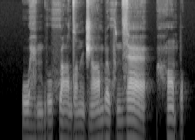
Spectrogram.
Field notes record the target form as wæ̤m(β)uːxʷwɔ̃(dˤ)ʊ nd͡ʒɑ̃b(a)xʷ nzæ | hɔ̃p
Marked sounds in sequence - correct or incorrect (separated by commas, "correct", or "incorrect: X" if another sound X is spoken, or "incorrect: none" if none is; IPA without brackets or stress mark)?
incorrect: b, correct, incorrect: æ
